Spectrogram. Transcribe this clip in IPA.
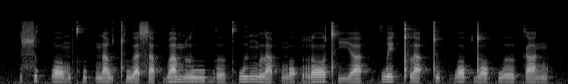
s u˥˩ k̚ w ɔː˨˩ m kʰ u˨˩ k̚ n a˩˦ w tʰ u˨˩ a̯ s a˨˩ p̚ b a˥˩ m l uː˧ b ɤː˩˦ kʰ w ɯ˥˩ ŋ l a˨˩ p̚ ŋ ɔ˨˩ ʔ r ɔː˥˩ tʰ i˧ a̯ | k w e˦˥ k̚ pʰ l a˨˩ ʔ t u˨˩ k̚ b ɔː˦˥ k̚ d ɔː˨˩ k w ɤː˧ k a˧ ŋ

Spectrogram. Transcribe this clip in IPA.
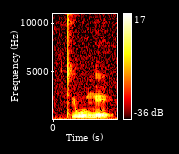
tʼ y w u ŋ e

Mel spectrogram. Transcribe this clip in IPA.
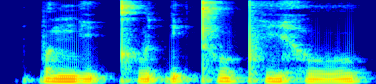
p ə˧ ŋ i˨ ʔ kʰ u˨ t̚ i˦ ʔ t̪ʰ u˧ pʰ i˧ h u˨˦

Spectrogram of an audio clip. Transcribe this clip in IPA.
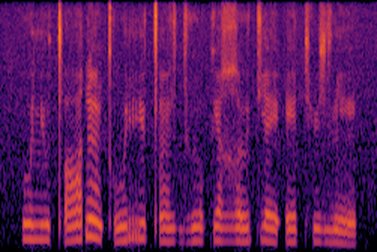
u lʲ u tʼ ɑ ɗ æ̃ kʼ u rʲ ɯ tʼ æ̃ z dʱ ɯ o̯ k e ʁ ɯ tʲ æ e̯ ʔ e tʰ y z lʲ ẽ

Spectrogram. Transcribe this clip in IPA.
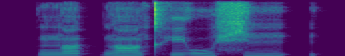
ŋ ã˨ t̚ ɡ ã˧ kʰ j u˥˧ ɕ i˦ ʔ

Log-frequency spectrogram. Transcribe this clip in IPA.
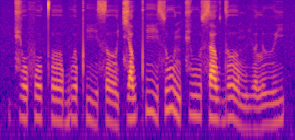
t͡ɕ o˧ f o˧ t̪ʰ ɤː˧ b u˧ ə̯ pʰ iː˧˩ s ɤː˧˩ t͡ɕ a˧˥ w pʰ iː˥˨ s uː˥˨ n t͡ɕ uː˧ s a˧ w d ɤː˥˨ m i˩ ə̯ l ɯː˧˥ j

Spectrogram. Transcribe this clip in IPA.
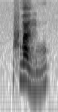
ʂ w a˥˩ ɪ̯ m u˧˥

